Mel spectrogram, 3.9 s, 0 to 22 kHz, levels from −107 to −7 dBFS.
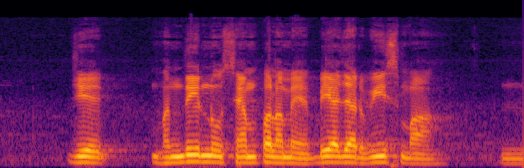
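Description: No technical faults can be heard at any point in this audio.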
